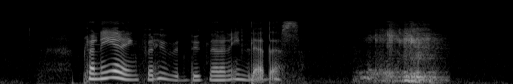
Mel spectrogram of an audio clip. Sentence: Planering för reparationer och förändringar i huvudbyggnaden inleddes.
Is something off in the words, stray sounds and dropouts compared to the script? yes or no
yes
